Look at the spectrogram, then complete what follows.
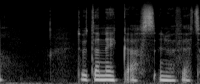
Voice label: "neges", Welsh

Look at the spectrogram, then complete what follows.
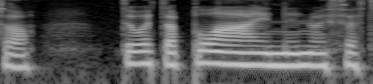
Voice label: "blaen", Welsh

